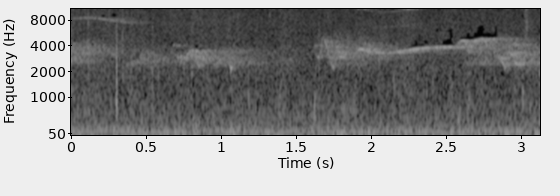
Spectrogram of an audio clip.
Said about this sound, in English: Just taking it in for a second. Just the birds and like the little bug sounds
